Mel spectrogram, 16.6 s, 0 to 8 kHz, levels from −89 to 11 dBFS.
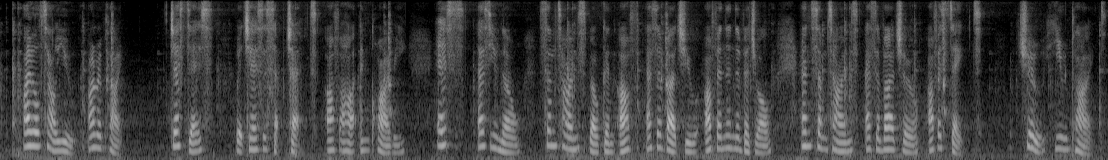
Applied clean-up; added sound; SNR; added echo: none; Dishes, pots, and pans; 19 dB; reverberation time 0.4 s.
